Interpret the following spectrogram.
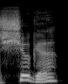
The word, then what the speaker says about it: sugar: Sure and sugar are the only two words in the English language that begin with SU and are pronounced sh.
